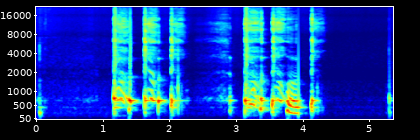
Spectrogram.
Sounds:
Cough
